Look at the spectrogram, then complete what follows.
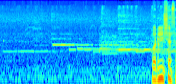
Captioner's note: phone rings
